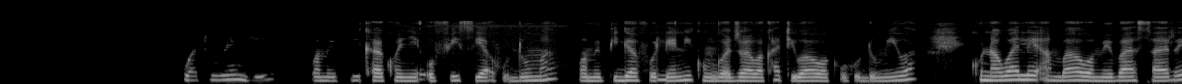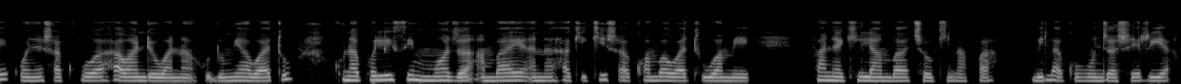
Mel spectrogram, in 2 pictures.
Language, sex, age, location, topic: Swahili, female, 18-24, Nakuru, government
